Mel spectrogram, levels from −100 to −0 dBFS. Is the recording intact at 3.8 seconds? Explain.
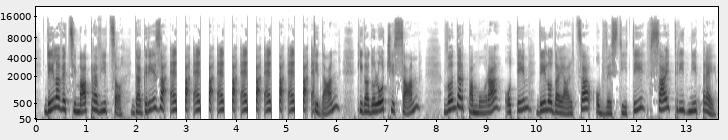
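No. From 2.82 to 5.57 s there is a stutter with silent gaps: a 299 ms speech fragment repeats six times, every 471 ms, separated by 173 ms of digital silence, likely a stalled stream replaying its last buffer. Spectrograms show identical blocks between empty columns.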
